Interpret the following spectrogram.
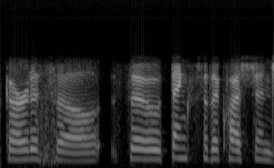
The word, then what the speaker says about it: Gardasil: He asked, will the new health department provide vaccines like Gardasil? I'm not sure if I'm pronouncing that right. Lisa? That's right, Roger. It's Gardasil.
